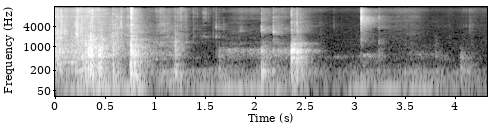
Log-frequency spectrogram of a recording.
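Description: Rustling and handling of craft materials on a wooden tabletop as things are gathered together, with a sharp tap about three-quarters of a second in and a few light knocks and clicks later.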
